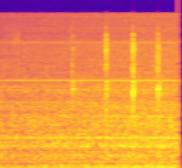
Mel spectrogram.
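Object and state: Hollow, tinny watch case with a rattling movement.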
